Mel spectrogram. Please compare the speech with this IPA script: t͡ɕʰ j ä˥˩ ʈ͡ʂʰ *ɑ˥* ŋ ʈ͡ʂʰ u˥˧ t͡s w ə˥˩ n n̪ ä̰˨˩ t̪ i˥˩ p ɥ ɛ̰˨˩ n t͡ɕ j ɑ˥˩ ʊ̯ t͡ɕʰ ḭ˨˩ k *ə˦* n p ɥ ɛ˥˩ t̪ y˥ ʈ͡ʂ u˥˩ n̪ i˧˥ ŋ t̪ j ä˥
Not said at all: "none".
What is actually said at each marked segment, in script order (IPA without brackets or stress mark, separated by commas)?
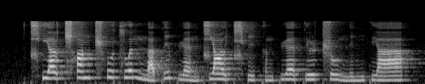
ɑ˥, ə˦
